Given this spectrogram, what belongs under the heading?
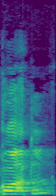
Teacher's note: Si digo coatl, el acento recae sobre la o. Pero si le añado esa i del sufijo tli, tendría que decir coatli y el acento se traslada y entonces aumenta una sílaba la palabra.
